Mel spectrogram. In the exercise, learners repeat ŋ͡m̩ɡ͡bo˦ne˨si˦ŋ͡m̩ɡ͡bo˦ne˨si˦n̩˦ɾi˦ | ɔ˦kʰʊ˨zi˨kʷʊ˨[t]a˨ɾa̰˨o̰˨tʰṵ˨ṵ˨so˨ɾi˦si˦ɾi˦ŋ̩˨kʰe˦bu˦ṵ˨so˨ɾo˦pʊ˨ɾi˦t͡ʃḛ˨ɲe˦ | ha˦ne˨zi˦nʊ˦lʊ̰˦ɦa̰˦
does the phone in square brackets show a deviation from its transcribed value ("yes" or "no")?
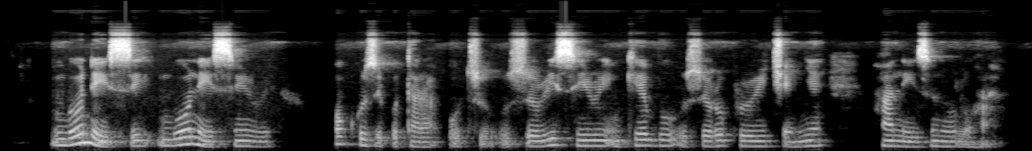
no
